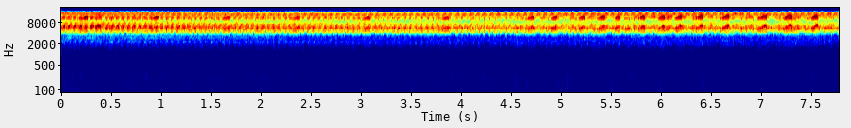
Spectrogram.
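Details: Bear cicada (Cryptotympana facialis) calling: a loud, continuous high-pitched buzzing drone, steady throughout, with faint rapid pulses riding on it and no other clear sounds.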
